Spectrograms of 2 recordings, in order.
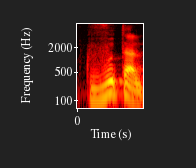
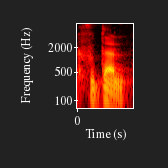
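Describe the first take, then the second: First: The consonant after the K is a v sound. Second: The consonant after the K is not v. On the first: The speaker calls it right. "il faut faire un vet" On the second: The speaker calls it wrong. "pas Kfutal"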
